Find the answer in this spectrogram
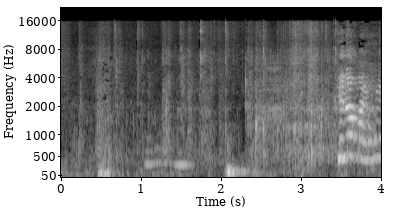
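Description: Plastic snack packet crinkling as it is handled and worked at to tear it open, with two dull thumps. A voice rises near the end.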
